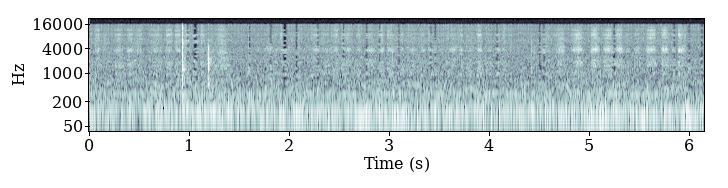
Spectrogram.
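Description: Faint scratching of a Prismacolor dark green colored pencil shading on a colouring-book page, with two light ticks about a second in.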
